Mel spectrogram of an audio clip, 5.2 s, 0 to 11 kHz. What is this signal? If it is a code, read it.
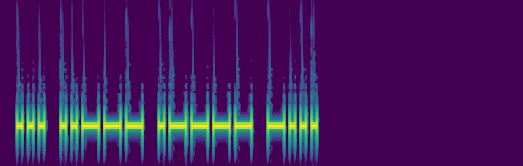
Morse code, heard as a keyed tone, about 22 wpm, 700 Hz. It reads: S21B
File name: practice / 22wpm / Four Letter-Number Combinations - 22wpm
